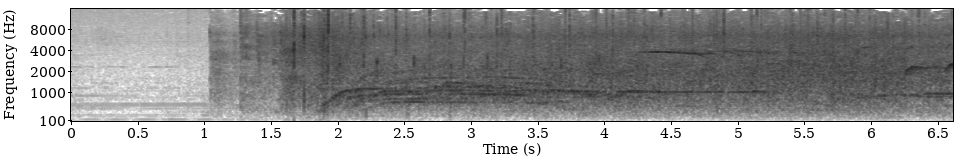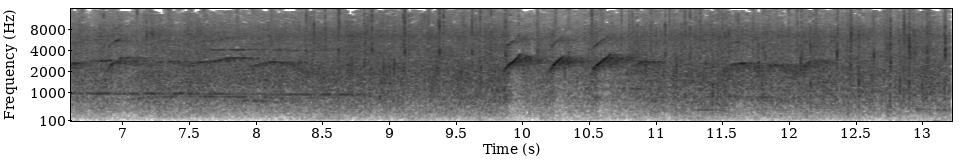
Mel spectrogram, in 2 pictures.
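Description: An audience claps loudly in an echoing hall.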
